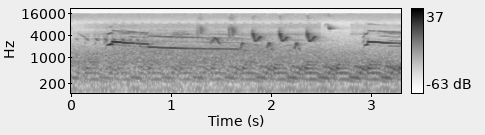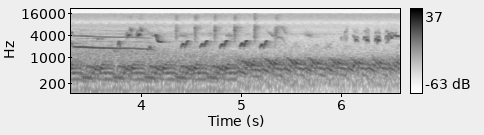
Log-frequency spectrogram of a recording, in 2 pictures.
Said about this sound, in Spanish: Los pajaritos van comunicando entre cerro y cerro, entre quisco y piedra, cuando se acerca la primavera. Es costumbre de estos territorios escuchar los pajaritos. Ellos llevan y traen mensajes uniendo valles, cordillera y mar.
